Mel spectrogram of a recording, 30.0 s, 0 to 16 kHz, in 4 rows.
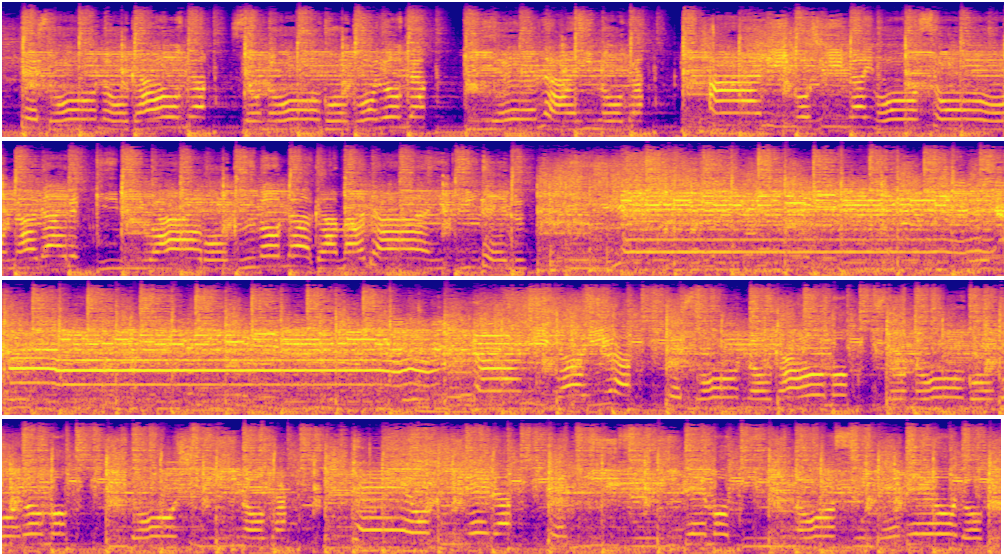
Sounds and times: Music: 0.0s - 30.0s.

